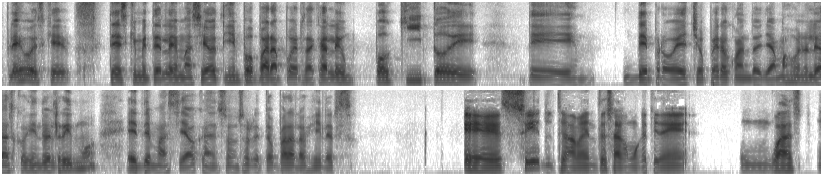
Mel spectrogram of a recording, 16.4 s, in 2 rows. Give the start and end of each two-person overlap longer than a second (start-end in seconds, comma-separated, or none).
none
